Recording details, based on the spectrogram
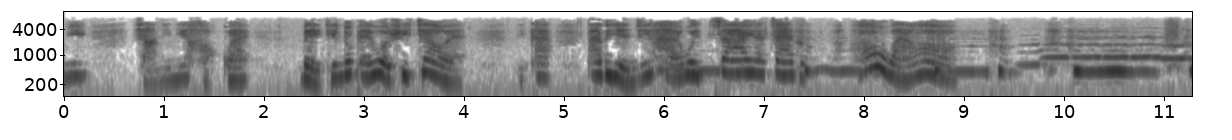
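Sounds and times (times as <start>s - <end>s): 
speech: 0.0s - 11.2s
young girl crying: 5.9s - 11.2s.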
